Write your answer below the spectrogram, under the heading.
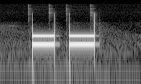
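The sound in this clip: Telephone keypad dialing tones: two short, steady two-pitch beeps, each about a quarter second long, with a brief gap between them and then silence.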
